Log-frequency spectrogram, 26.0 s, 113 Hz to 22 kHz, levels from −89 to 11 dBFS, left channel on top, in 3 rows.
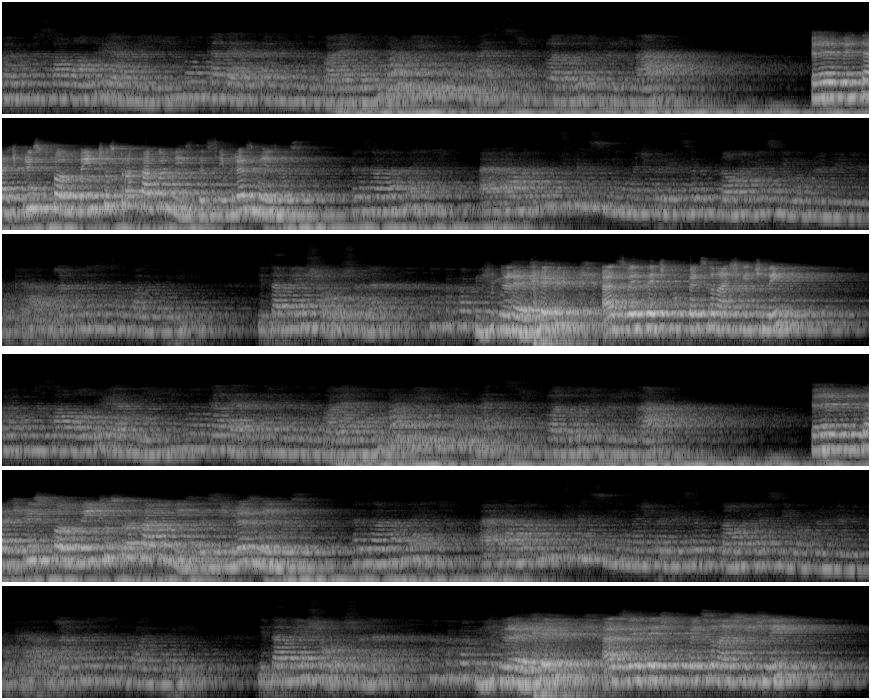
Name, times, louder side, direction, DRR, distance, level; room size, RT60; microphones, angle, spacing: voice 1, 0.0-6.6 12.2-13.1 13.4-19.2 19.9-22.0, equal, 30° left, -12 dB, 1.1 m, -38 dB
sound 1, 3.3-10.6 11.3-13.8, equal, 5° right, 1.0 m, -35 dB
voice 2, 8.1-11.6 22.1-25.1, left 2 dB, 55° left, 0 dB, 0.4 m, -25 dB
4.3 x 2.8 x 3.6 m, 2.5 s
head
